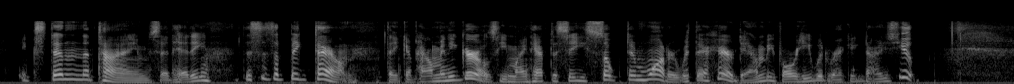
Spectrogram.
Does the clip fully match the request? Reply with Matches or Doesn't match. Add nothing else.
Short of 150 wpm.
Doesn't match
